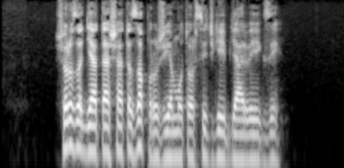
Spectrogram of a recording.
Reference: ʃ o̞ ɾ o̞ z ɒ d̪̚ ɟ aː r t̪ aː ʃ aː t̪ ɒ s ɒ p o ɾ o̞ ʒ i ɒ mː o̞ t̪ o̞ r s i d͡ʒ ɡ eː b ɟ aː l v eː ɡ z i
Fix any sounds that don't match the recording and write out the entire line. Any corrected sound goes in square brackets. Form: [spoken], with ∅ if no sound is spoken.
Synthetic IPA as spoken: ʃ o̞ ɾ o̞ z ɒ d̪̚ ɟ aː r t̪ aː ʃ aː t̪ ɒ [z] ɒ p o ɾ o̞ ʒ i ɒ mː o̞ t̪ o̞ r s i d͡ʒ ɡ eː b ɟ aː [r] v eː ɡ z i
